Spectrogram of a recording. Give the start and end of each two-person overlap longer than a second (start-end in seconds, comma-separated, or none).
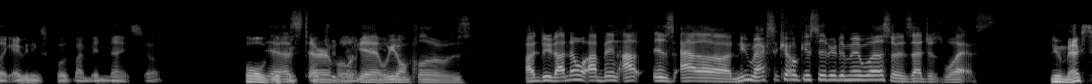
2.6-4.1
